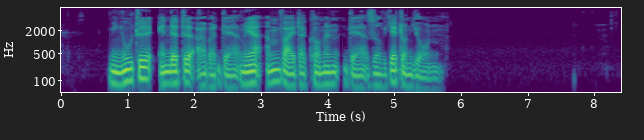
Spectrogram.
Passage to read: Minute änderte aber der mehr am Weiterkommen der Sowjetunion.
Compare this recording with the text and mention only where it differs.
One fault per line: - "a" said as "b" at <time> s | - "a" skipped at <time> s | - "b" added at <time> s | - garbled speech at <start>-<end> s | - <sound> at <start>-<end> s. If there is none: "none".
none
